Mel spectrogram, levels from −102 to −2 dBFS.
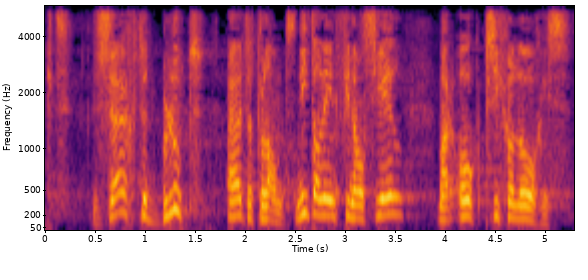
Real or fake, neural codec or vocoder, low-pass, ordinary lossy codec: real; none; 5.4 kHz; Opus, 64 kbps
